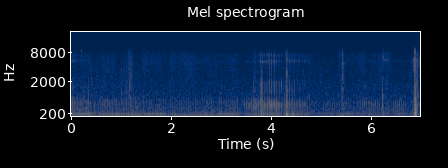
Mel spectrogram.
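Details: Four hyped-up kittens from Sooki's second litter, indoors, welcomed with a morning hello and loving the attention; a soft, steady low purr runs for about three seconds, followed by rustling and a few sharp clicks.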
